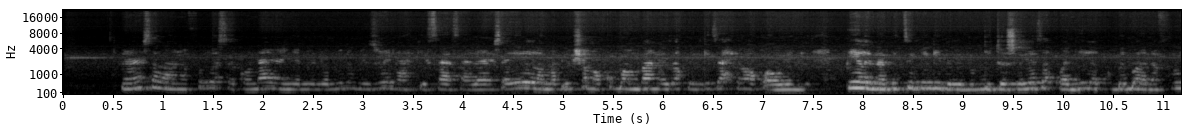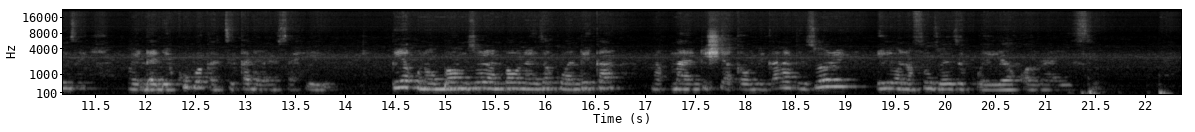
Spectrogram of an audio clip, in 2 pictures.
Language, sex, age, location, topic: Swahili, female, 18-24, Dar es Salaam, education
